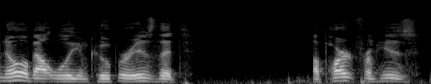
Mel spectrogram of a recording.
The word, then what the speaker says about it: Cowper: In the hymn books, you'll see that his name, the English spelling of that is C-O-W-P-E-R, but it's pronounced Cooper.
